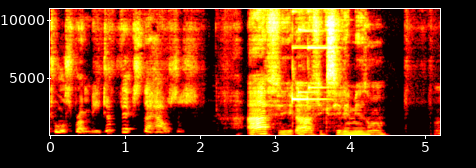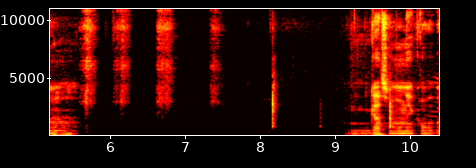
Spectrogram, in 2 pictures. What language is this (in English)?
French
